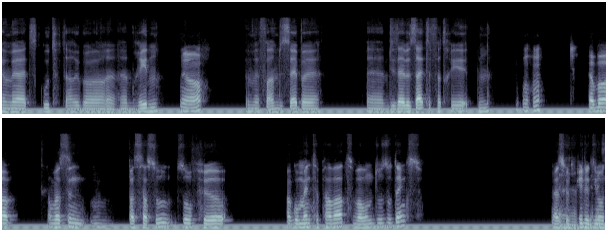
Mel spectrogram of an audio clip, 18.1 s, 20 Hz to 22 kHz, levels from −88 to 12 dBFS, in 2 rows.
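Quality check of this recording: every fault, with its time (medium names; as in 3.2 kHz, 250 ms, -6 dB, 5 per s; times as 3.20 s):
hum 60 Hz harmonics 3 -26 dBFS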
